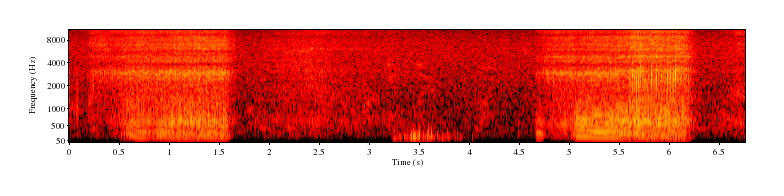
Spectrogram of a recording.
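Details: Snoring: two loud, low, rattling snores about four seconds apart with a softer breath between.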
